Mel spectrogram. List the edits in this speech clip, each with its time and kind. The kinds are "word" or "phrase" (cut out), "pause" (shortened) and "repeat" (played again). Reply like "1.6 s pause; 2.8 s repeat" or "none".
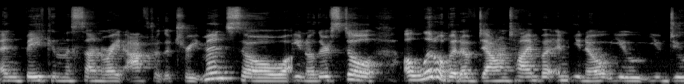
2.9 s word; 5.7 s phrase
